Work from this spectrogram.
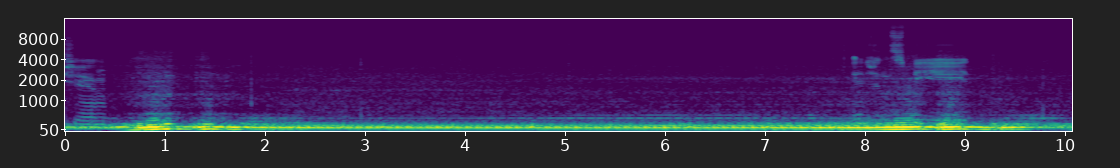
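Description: Lexus IS300 with a turbo build idles with a steady low rumble, the engine briefly revving near the start and again near the end, close and loud throughout.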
